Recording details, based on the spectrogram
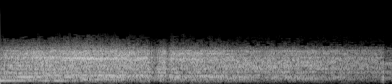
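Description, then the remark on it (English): A PE electric train going by: a loud, steady rumbling roar that fills the whole clip and eases off slightly toward the end, with no voices. “The PE train going by.”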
